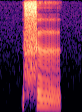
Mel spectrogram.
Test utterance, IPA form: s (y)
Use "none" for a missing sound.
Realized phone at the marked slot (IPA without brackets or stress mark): ɨ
